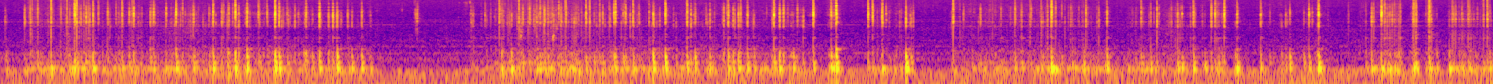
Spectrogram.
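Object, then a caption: Metal studio microphone body. Long acrylic nails on both hands tap and scratch the hollow metal housing of a large black cylindrical studio microphone body. The result is a quick, steady patter of small clicks and scrapes over a deep, resonant low hum that eases briefly around the fourth second before the tapping resumes. A few slightly sharper taps stand out along the way.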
